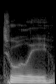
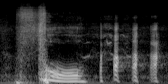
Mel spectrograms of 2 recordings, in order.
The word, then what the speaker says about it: Thule: But also in the 90s when Yakima and Thule were charging $450. You're saying it wrong. It's full and Yakima.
